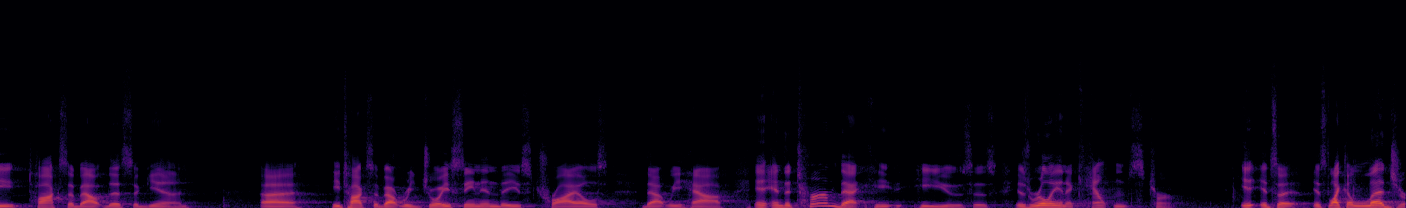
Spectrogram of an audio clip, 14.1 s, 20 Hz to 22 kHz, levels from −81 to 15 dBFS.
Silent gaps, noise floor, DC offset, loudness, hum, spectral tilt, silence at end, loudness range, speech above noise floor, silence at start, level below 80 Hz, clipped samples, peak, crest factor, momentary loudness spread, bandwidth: none; -69 dBFS; under 0.1%; -34 LUFS; none; -7 dB/octave; 0 s; 2 LU; 35 dB; 0 s; -72 dBFS; under 0.1%; -12 dBFS; 22 dB; 14 LU; 14 kHz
